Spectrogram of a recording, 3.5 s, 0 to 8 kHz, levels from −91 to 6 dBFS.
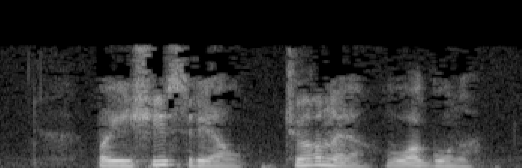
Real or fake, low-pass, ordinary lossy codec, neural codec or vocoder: real; 7.2 kHz; MP3, 24 kbps; none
